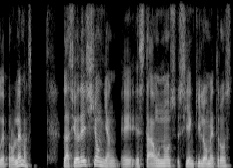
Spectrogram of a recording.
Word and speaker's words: Xiong'an: Disculpen, mi chino no es muy bueno, pero la ciudad se llama Xiong'an. Espero haberlo pronunciado con Muy mal, de hecho dijiste perro atropellado. Muy mal. un perfecto mandarín, Xiong'an.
